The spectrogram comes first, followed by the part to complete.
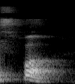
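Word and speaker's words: spur: और फिर एक आखिरी ऑप्शन है स्पर। ये आर वाला साउंड प्रोनाउंस नहीं करोगे, स्पर बोलोगे।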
